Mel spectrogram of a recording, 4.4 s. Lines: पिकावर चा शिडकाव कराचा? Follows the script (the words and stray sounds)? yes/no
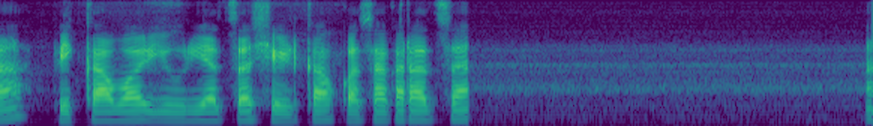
no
